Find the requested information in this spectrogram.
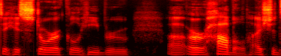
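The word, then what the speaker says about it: הֶבֶל: In ancient Israel in biblical days it would have been pronounced Abel. Abel. And that's a historical Hebrew uh or Habel I should say.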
